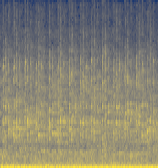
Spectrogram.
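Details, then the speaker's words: Shovelhead chopper V-twin after ignition got wet in rain and dried overnight: loping, uneven-beat idle holding steady with no misfire; owner suspects wet coil and plug lead parts, points and condenser fine. "It might have been the coil bits that got wet on the spark plug lead. That sounds fine right now."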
